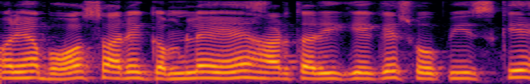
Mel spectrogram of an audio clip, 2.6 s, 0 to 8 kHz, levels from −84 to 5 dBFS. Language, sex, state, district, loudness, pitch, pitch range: Hindi, female, Bihar, Patna, -15 LUFS, 210 Hz, 200-220 Hz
